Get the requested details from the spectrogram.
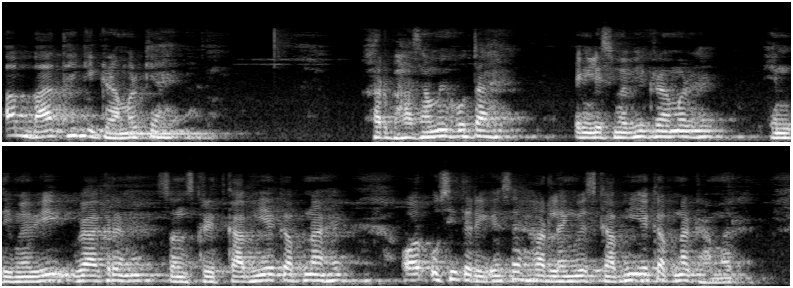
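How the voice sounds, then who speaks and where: A man's voice: mid-range voice, warm tone, slight background noise. Man teaching in an echoey room. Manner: patient, asks rhetorical questions and slows to stress key terms. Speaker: English teacher. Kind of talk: explanatory lesson in Hindi. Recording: echoey room, dull lo-fi sound.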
